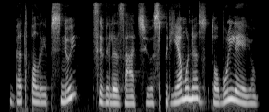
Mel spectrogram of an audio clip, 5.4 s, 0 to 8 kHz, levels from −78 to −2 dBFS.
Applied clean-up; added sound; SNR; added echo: neural mask model Resemble Enhance denoiser.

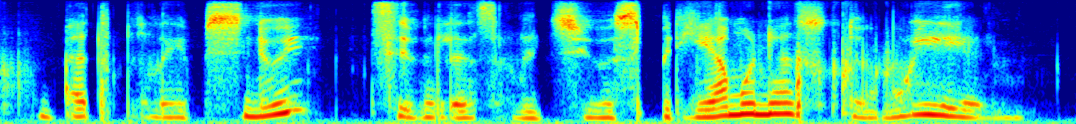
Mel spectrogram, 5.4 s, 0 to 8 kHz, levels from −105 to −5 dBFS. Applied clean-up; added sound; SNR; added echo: neural diffusion model UNIVERSE++.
